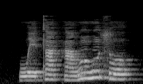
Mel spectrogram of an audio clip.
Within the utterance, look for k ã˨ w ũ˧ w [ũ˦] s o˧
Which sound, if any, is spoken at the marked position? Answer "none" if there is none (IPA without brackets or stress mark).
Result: ũ˦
